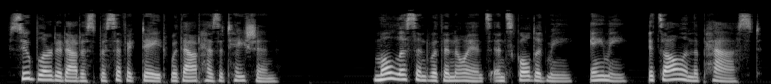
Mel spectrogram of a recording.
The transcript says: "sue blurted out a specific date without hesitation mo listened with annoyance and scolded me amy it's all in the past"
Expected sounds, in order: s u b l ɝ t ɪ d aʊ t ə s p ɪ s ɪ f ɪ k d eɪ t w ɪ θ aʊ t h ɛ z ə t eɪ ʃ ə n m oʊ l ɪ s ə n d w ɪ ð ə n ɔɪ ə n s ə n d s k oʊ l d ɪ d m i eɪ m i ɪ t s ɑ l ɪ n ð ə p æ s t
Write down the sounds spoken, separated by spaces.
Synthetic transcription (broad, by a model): s u b l ɝ t ɪ d aʊ t ə s p ɪ s ɪ f ɪ k d eɪ t w ɪ θ aʊ t h ɛ z ə t eɪ ʃ ə n m oʊ l ɪ s ə n d w ɪ ð ə n ɔɪ ə n s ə n s k oʊ l d ɪ d m i eɪ m i ɪ t s ɑ l ɪ n ð ə p æ s t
